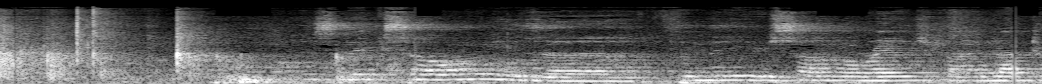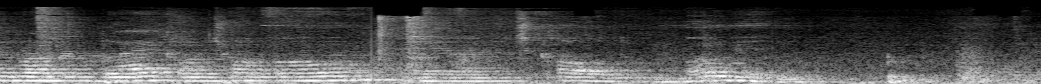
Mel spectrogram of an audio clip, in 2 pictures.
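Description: A man sings into a microphone, echoing in a large room.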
